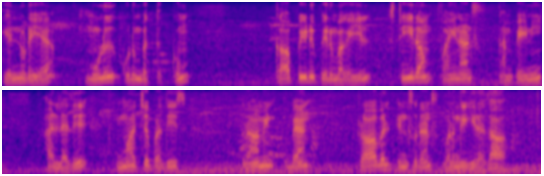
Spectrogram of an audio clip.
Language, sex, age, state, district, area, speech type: Tamil, male, 60+, Tamil Nadu, Sivaganga, urban, read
